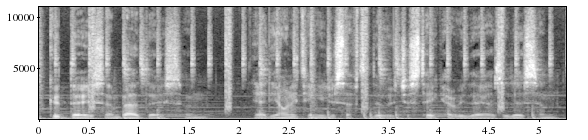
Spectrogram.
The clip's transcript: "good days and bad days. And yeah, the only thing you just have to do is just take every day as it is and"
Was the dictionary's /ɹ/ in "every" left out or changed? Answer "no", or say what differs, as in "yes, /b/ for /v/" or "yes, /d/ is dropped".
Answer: no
